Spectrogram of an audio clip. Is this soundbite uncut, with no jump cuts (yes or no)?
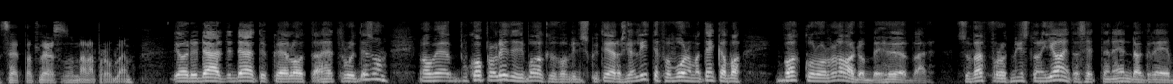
yes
